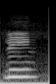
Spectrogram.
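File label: "ling" neutral tone, Mandarin Chinese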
